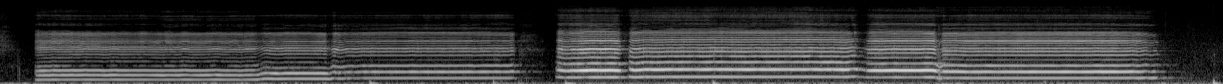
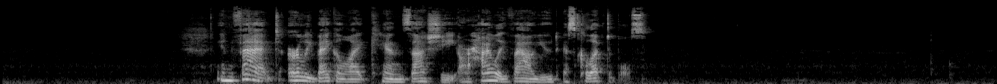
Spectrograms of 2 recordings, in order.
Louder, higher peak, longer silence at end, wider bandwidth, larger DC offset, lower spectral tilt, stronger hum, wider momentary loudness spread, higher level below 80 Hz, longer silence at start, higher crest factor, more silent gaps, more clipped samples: first, -19 LUFS vs -22 LUFS; about the same, -4 dBFS vs -6 dBFS; second, 0 s vs 3.5 s; about the same, 16.5 kHz vs 16.5 kHz; neither; about the same, -3 dB/octave vs -3 dB/octave; neither; first, 13 LU vs 7 LU; first, -40 dBFS vs -58 dBFS; second, 0 s vs 1.9 s; second, 16 dB vs 22 dB; neither; neither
